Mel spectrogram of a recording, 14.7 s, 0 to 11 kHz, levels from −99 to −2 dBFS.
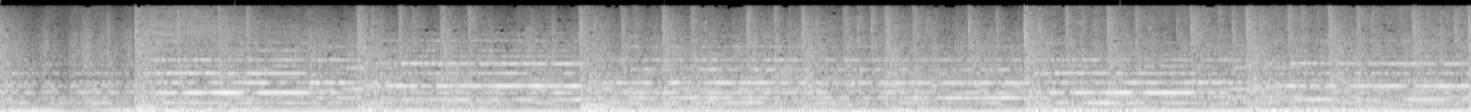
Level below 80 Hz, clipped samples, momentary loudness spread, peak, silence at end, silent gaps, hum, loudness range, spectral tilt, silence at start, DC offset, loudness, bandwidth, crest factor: -14 dBFS; under 0.1%; 3 LU; 0 dBFS; 0 s; none; none; 1 LU; -5 dB/octave; 0 s; under 0.1%; -12 LUFS; 9.4 kHz; 10 dB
